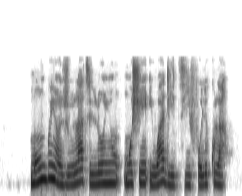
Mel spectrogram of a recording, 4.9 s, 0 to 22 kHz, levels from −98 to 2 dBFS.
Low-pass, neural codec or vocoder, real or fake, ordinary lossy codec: 7.2 kHz; none; real; none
